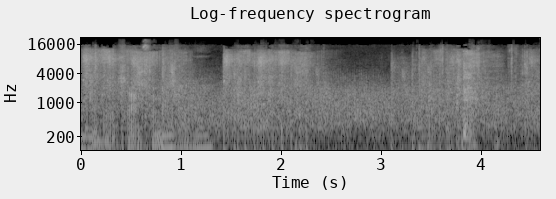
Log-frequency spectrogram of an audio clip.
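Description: Gunfire in Fallout 4, a steady dense barrage of shots throughout with a slightly louder burst near the end, loud and continuous with no talking.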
